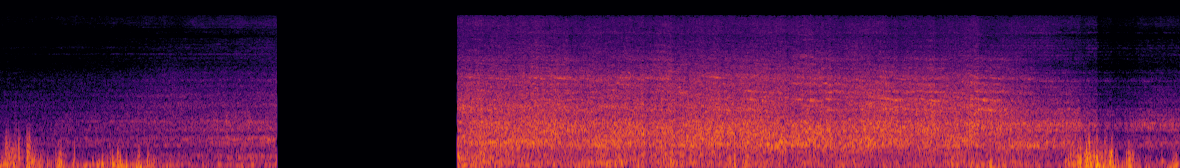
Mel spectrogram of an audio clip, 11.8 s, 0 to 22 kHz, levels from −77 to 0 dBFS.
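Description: At 2.77 s the sound cuts out abruptly and returns at 4.58 s, leaving an audio dropout to silence of about 1.81 s. The gap holds silence with no room tone, which points to the input likely being lost while recording continued.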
